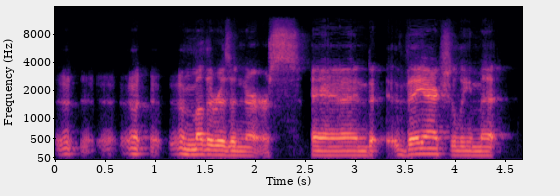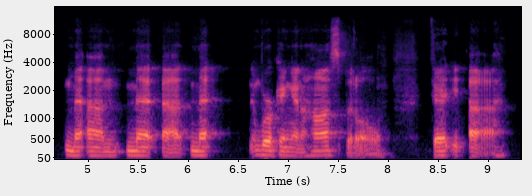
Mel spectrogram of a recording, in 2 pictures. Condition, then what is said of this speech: Stuttering. And streaming is actually more difficult than giving a work presentation or something of that nature, because it's only me and I'm focusing on my points.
